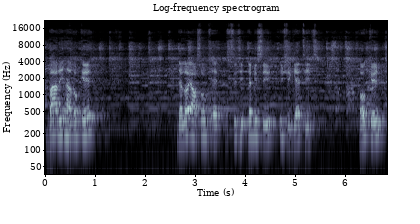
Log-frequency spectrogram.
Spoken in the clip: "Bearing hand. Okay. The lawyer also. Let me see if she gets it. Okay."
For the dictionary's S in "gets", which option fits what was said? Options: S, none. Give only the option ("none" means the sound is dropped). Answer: none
